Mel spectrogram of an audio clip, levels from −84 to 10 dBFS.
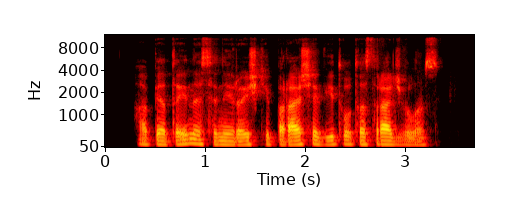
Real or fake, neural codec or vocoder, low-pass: real; none; 10.8 kHz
